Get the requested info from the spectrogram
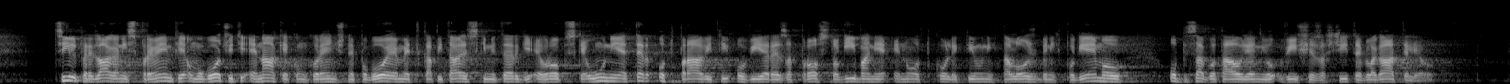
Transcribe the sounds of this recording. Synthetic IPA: t̪siːlpɾɛd̪laːɡanixspɾɛmeːmpjɛɔmɔɡoːt͡ʃit̪iʔɛnaːkɛkoŋkuɾɛnt͡ʃnɛpɔɡoːjɛmɛt̪kapit̪aːlskimit̪əɾɡiʔɛwɾoːpskɛuːnijɛt̪ɛɾɔt̪pɾaːʋit̪iʔɔʋiːɾɛzapɾoːst̪ɔɡiːbanjɛʔɛnɔt̪kolɛk̚t̪iwnixnaloːʒbɛnixpɔd̪jeːmɔwɔbzaɡɔt̪aːwlʲjanjuʋiʃjɛzaʃt͡ʃiːt̪ɛwlaɡaːt̪ɛljɛ̰w

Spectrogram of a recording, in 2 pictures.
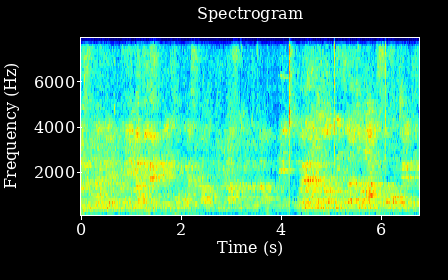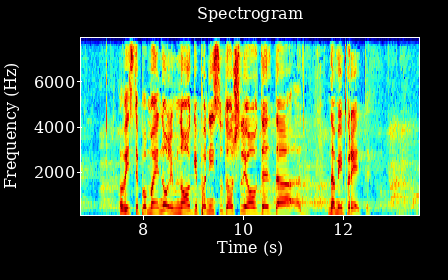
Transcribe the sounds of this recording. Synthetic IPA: aʋiːst̪e̞po̞meːnulimno̞ɡepaniːsud̪o̞ʃlioːʋd̪e̞d̪a | d̪amiːpɾeːt̪e

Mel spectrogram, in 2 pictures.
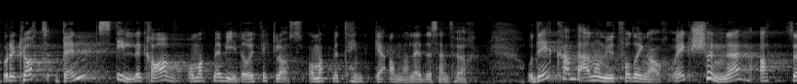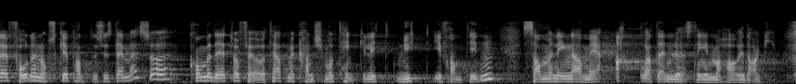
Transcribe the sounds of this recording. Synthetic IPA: ɔd̪ɛɛkʰlɑːʁt̪d̪ɛnst̪ɪlːəkʰɾɑːʋɔmɑt̪mɛʋiːd̪əɾəʉːt̪ʋɪkləɔsɔ̰mɑt̪mɛt̪ʰɛŋkəɾʔɑnːəʁleːd̪əsɛnføːɾ | ɔd̪ɛkʰɑnʋæːɾənuːənʉːt̪fɔʁd̪ɾɪŋə̰ɾɔ̰ɛɡʃœnːəɑt̪fɔɾd̪ɛnɔʁskəpʰɑnt̪əsʏst̪eːməsɔkʰɔmːəd̪ɛt̪ʰɪlɔføːɾət̪ʰɪlɑt̪mɛkʰɑnʂəmɔt̪ʰɛŋkəlɪt̪ːnʏt̪ːɪfɾɑmt̪ʰiːd̪n̩sɑmːənlɪŋnəʁmɛɑkːʉɾɑt̪̚d̪ɛnløːsnɪŋənmɛɦɑ̰ːɾɪd̪ɑ̰ːɡ

